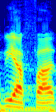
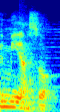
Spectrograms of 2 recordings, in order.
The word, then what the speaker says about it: Miazzo: Creo que pronuncié mal tu apellido. A ver, si me corregís, por favor. Miazo. Ahí está, Miazo.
